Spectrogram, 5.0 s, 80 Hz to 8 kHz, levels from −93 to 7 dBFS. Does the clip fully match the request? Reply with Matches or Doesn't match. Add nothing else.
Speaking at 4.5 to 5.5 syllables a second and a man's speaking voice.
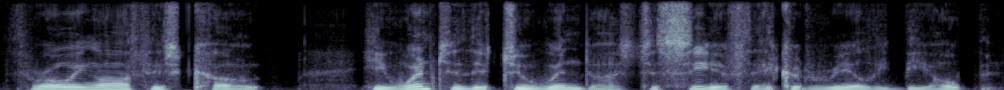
Matches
